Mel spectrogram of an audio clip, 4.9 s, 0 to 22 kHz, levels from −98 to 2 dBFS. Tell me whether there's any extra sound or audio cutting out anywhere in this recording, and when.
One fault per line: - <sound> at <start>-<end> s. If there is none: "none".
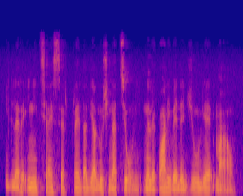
none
